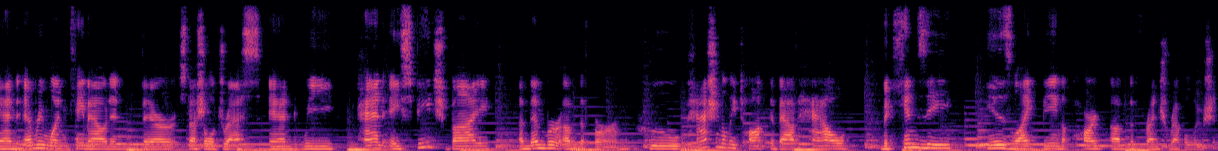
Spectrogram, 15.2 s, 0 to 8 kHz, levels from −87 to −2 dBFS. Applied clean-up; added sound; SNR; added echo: none; none; none; none.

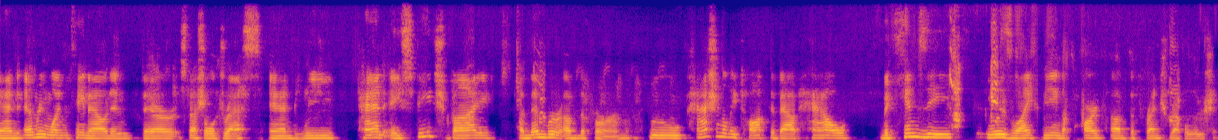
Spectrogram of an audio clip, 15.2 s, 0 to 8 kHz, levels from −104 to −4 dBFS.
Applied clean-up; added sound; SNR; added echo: neural mask model Resemble Enhance denoiser.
